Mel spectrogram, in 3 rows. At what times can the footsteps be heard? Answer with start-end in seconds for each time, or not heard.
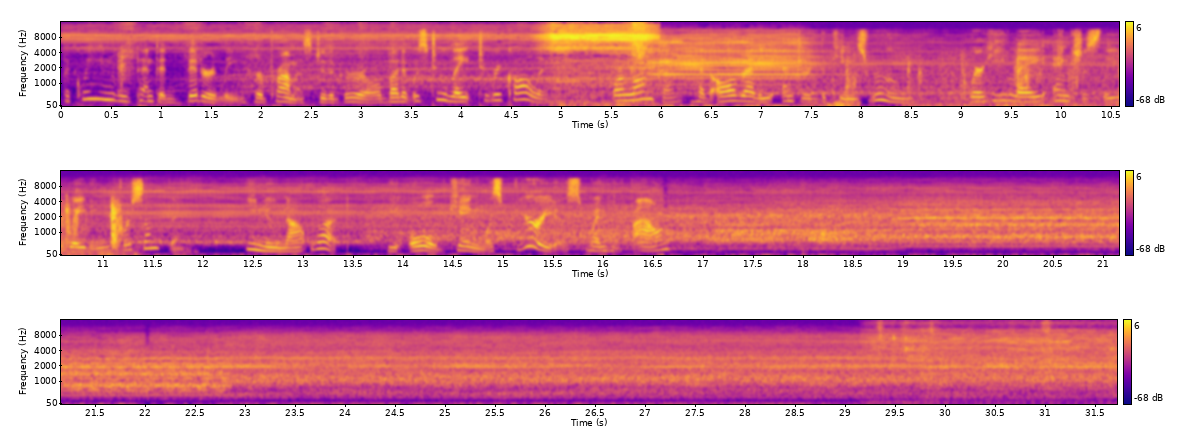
6.0-11.4.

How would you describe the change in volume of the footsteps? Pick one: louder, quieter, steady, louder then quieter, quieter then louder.
louder.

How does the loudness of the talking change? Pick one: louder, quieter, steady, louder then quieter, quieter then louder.
steady.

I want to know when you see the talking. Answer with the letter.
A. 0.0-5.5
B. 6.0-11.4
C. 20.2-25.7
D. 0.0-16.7
D.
